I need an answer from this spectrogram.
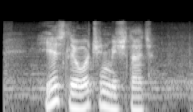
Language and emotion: Russian, neutral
